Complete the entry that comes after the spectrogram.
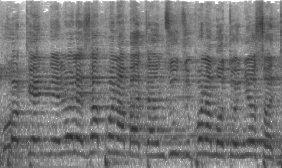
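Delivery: match the preacher's fire; an interpreter carried along by the sermon; fervent interpreting. Real, not acted. Interpreter echoes preacher's climax.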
